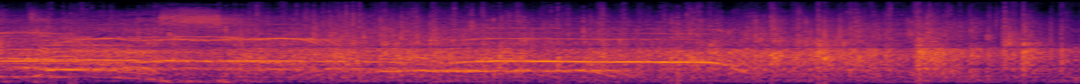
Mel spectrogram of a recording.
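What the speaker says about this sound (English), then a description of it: "You guys, you did not have to stop clapping." A comedy club crowd claps and cheers at the start of a stand-up special, a loud sustained wash of applause with scattered whoops over it, beginning to taper near the end.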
